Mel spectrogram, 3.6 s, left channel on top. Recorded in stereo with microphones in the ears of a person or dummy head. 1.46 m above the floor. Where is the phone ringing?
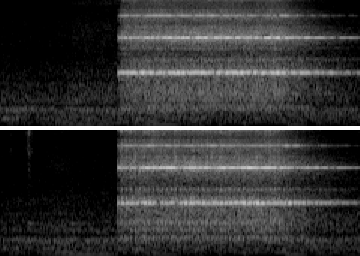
55° right (ahead or behind), 0.9 m.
